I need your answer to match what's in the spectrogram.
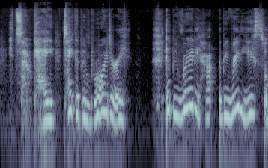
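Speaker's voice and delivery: stage-whispered, spectral, coaxing voice close at the ear. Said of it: "you're whispering things in people's ears".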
